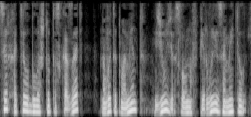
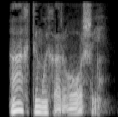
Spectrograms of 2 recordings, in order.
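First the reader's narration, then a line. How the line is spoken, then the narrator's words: Mocking. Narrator (Russian): насмешливо сказал Версоцкий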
